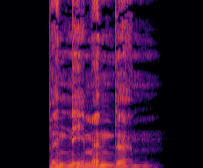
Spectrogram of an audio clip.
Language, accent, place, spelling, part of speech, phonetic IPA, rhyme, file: German, Germany, Berlin, benehmendem, adjective, [bəˈneːməndəm], -eːməndəm, De-benehmendem.ogg
- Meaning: strong dative masculine/neuter singular of benehmend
